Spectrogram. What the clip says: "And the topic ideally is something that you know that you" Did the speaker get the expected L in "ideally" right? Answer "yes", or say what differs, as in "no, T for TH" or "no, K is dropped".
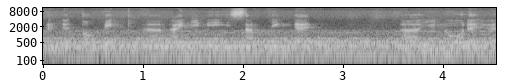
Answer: no, N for L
